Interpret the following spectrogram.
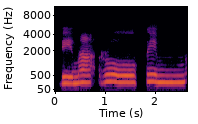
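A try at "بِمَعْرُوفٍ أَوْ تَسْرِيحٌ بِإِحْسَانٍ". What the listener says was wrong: Bima'rufinnya idhar. Bima'rufin. Fin. Bima'rufinnya idhar.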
